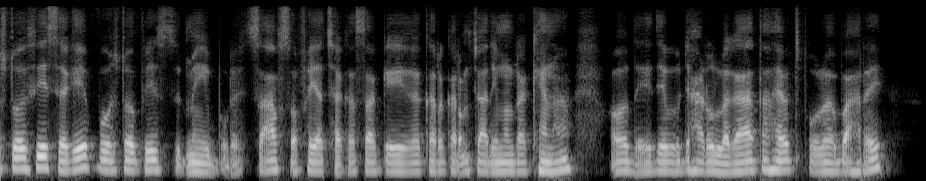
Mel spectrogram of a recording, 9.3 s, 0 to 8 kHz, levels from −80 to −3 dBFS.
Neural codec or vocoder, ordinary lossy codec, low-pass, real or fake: codec, 16 kHz, about 1 kbps, DyCAST, with the encoder's durations; MP3, 48 kbps; 7.2 kHz; fake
